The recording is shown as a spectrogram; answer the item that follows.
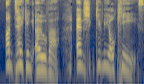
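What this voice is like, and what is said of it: Stern Australian accent, imitating Tabitha. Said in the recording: “she had this Australian accent, she was very stern, and she'd say...”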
